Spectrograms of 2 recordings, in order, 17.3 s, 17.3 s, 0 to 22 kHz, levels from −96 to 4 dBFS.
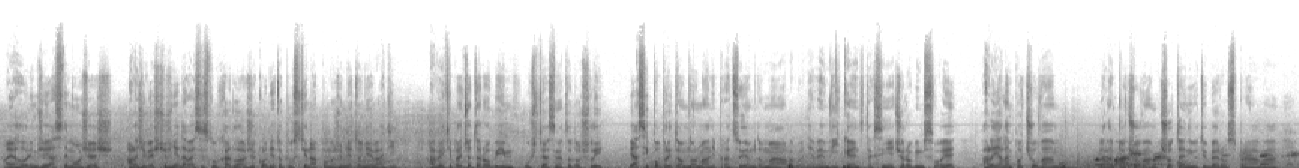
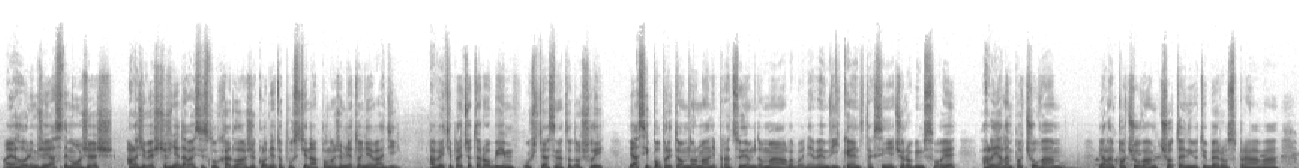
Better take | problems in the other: second | train or aircraft noise; loud; throughout; 5 dB below the speech; faint in the second

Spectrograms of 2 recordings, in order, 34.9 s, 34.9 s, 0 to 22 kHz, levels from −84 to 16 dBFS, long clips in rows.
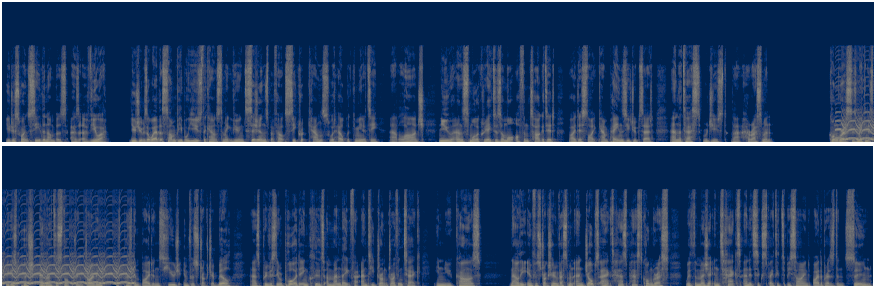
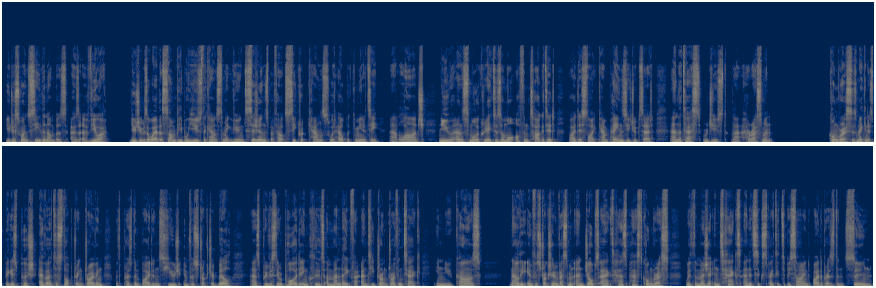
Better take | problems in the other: second | siren; loud; from 17 to 20 s; peak 2 dB above the speech

